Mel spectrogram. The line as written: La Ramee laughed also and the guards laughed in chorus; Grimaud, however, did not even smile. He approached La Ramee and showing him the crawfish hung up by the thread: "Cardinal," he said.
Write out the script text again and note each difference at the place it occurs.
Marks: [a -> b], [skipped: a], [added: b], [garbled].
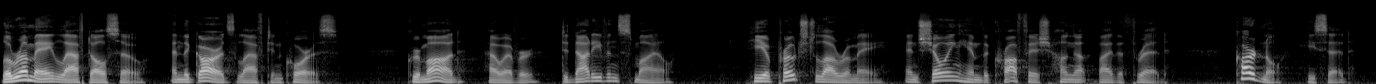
La Ramee laughed also and the guards laughed in chorus; Grimaud, however, did not even smile. He approached La Ramee and showing him the crawfish hung up by the thread: "Cardinal," he said.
